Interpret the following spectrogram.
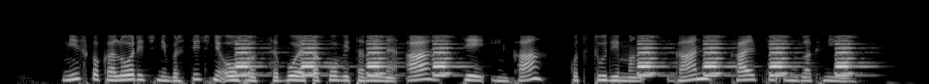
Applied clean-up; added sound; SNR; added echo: classical method log-MMSE.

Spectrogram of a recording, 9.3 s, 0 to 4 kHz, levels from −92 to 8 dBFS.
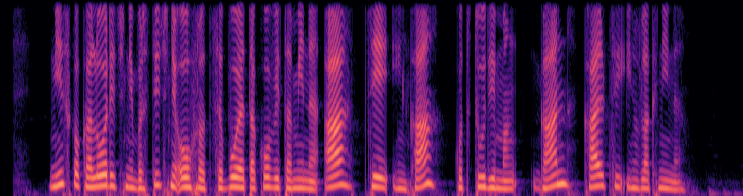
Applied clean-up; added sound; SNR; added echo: none; none; none; none.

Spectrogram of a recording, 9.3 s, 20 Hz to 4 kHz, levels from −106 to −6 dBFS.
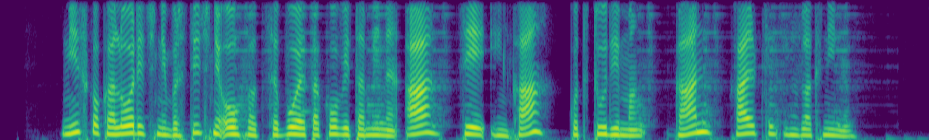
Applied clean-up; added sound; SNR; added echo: neural mask model DeepFilterNet 3.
